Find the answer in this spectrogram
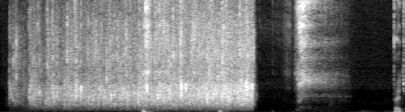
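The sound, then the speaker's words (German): A burst of canned applause fills the first four seconds, dense and steady clapping with crowd noise, then cuts off abruptly, followed by a brief breathy sound and a short exclamation. “So klingt das dann heute Abend. Yay! Ja. Aus der Dose.”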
